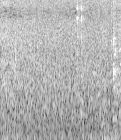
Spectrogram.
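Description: Near silence: room tone, with a faint computer-mouse double click about one and a half seconds in.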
